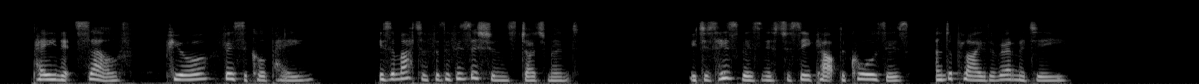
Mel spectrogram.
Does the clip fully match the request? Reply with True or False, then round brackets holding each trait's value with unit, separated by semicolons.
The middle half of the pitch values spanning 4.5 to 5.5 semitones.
False (4.1 semitones)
